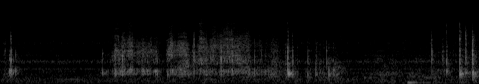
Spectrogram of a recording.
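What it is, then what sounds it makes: Fingernail taps on plastic console casing. Long fingernails tap and drum on the top edge and front face of a hollow white plastic console casing lying on its side on carpet. Sharp, light clicks come with quick, hollow-sounding drumming rolls and a dry, short ring.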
